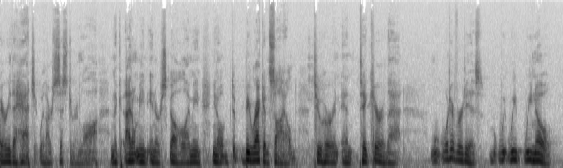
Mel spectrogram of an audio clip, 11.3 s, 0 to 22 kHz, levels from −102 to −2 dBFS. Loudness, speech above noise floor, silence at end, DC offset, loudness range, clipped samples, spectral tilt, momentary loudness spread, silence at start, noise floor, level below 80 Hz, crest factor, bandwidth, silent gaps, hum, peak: -21 LUFS; 27 dB; 0.25 s; under 0.1%; 4 LU; under 0.1%; -8 dB/octave; 14 LU; 0 s; -47 dBFS; -40 dBFS; 20 dB; 14.5 kHz; none; none; -2 dBFS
